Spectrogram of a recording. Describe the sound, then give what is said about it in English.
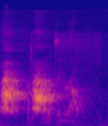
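A dog named Puddles barks at somebody twice in quick succession, sharp, mid-pitched woofs, followed by a softer trailing yelp as the sound fades out. “Um, I feel like what's oh, our do- dog's barking at somebody.”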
